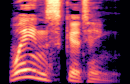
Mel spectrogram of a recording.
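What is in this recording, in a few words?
"wainscoting", British English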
